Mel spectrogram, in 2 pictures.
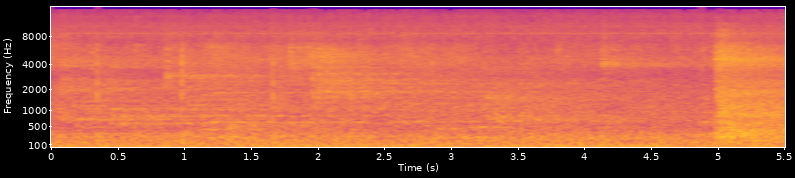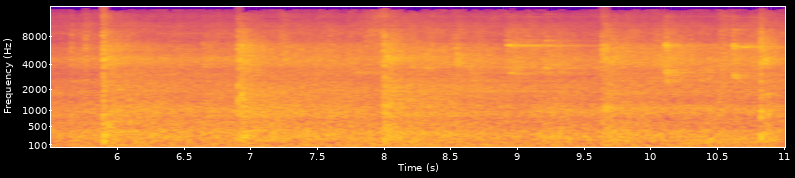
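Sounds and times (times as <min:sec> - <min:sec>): sports hall low rumble: 0:00.0 - 0:11.0.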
